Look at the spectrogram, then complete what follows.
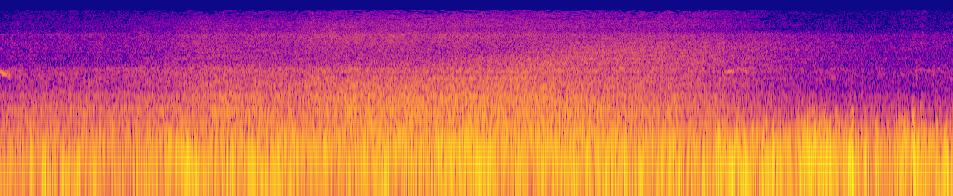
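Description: Small waves breaking and washing up a sandy beach, the wash swelling a few seconds in, with wind buffeting the microphone.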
